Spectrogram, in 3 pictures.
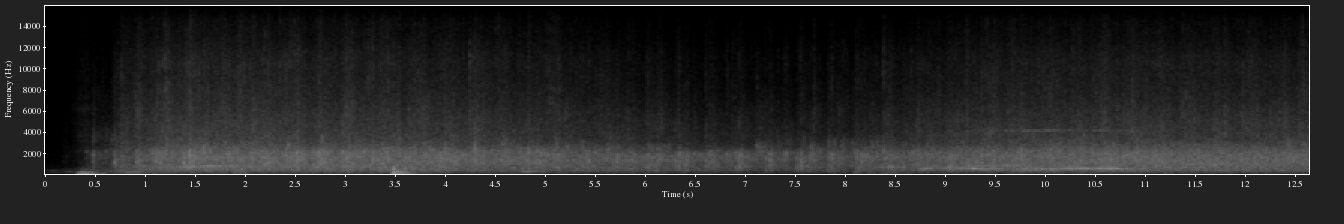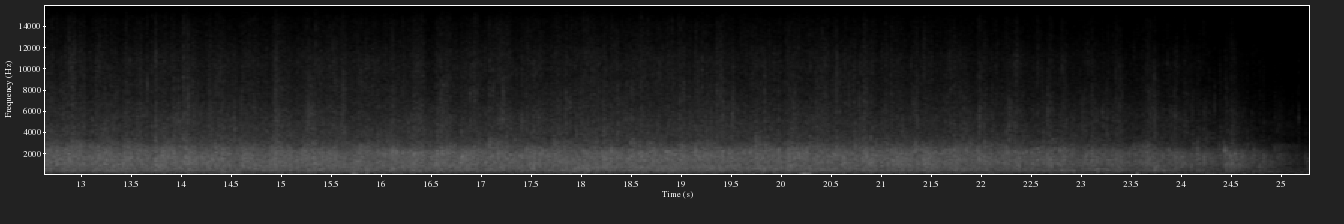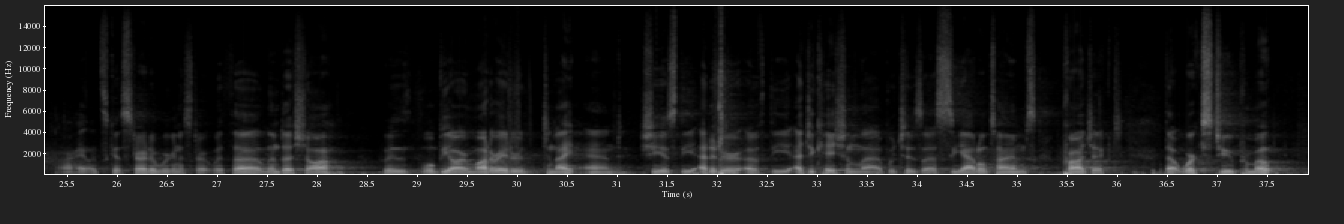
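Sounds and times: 
audience round of applause: 0:00.4 - 0:25.3
speech: 0:03.4 - 0:03.8, 0:25.6 - 0:37.7.

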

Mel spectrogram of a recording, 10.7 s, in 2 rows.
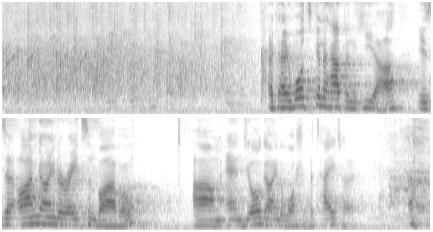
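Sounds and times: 
crowd round of applause: 0:00.0 - 0:03.5
speech: 0:03.3 - 0:10.7
laughter: 0:10.1 - 0:10.7.

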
